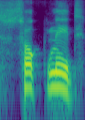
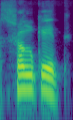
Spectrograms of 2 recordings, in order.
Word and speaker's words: Soknit: Yeah, Sister Hannah, his name is Soknit, not Sonkit.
